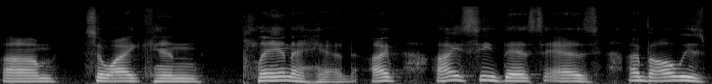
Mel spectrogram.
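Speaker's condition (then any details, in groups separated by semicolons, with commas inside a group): ALS; onset in one foot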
